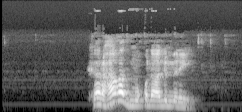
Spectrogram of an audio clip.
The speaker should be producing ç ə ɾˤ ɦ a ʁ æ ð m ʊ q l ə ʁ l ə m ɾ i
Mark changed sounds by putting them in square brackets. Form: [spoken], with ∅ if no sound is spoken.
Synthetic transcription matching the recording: ç ə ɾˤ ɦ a ʁ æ ð m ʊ q l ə ʁ l ə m ɾ i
